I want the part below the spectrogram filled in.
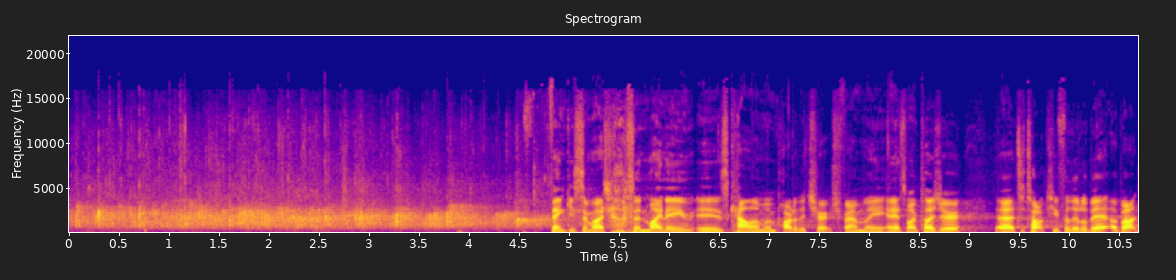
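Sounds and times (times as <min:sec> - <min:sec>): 
church audience applauding: 0:00.0 - 0:05.3
speech: 0:04.8 - 0:10.6.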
